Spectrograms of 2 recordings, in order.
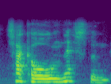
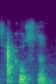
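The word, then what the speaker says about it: Tacolneston: garbochum uh costa c is pronounced cossie uh taco neston is pronounced tackleston and christ windham jesus that's about why mondham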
